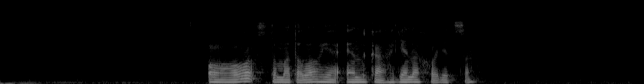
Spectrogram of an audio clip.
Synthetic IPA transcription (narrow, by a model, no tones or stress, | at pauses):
ɔɦɔst̪ɔmɐt̪ɔlˠɔɦʲijɐʔɛnkaɦdʲɛnɐxɔdʲɐt͡sʲːɐ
